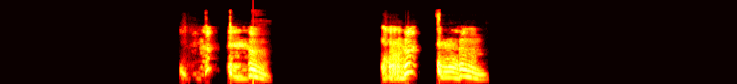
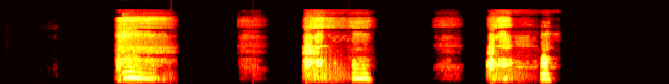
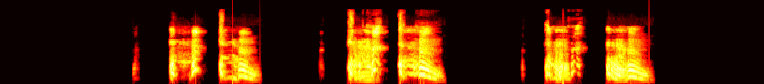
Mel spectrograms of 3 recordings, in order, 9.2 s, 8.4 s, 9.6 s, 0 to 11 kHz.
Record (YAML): cough_length: 9.2 s
cough_amplitude: 27883
cough_signal_mean_std_ratio: 0.32
exhalation_length: 8.4 s
exhalation_amplitude: 30261
exhalation_signal_mean_std_ratio: 0.34
three_cough_length: 9.6 s
three_cough_amplitude: 29295
three_cough_signal_mean_std_ratio: 0.37
survey_phase: beta (2021-08-13 to 2022-03-07)
age: 45-64
gender: Female
wearing_mask: 'No'
symptom_none: true
smoker_status: Current smoker (1 to 10 cigarettes per day)
respiratory_condition_asthma: false
respiratory_condition_other: false
recruitment_source: REACT
submission_delay: 2 days
covid_test_result: Negative
covid_test_method: RT-qPCR
influenza_a_test_result: Unknown/Void
influenza_b_test_result: Unknown/Void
